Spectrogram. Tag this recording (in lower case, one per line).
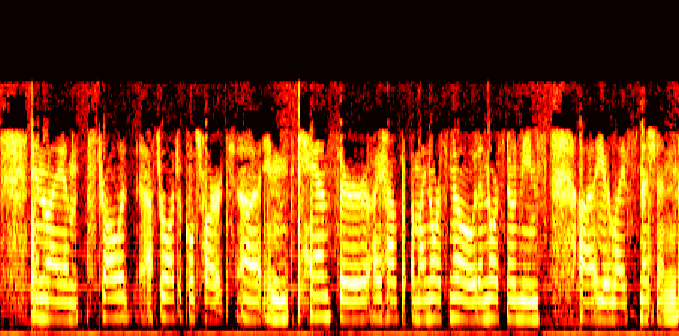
radio
speech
